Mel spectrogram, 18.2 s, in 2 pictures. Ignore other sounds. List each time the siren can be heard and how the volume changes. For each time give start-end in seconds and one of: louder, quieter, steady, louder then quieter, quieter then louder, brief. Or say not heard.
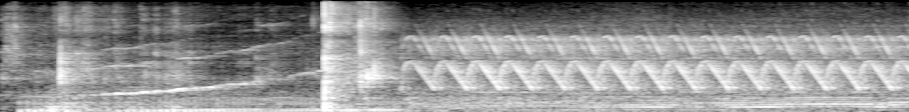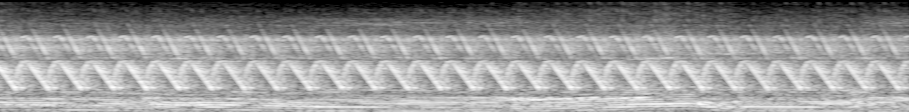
0.0-18.1 steady.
